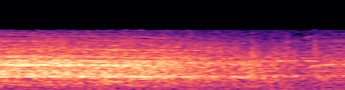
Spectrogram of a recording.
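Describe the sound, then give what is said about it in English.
Crowd cheering for members of an Air Force intelligence, surveillance and reconnaissance wing. A broad, steady roar of many voices gradually fades toward the end. “They can cheer, but they can't talk about what they do.”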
